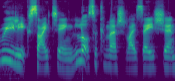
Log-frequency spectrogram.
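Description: A woman with a bright, sharp tone speaks at a moderate pace in a very clean recording with a silent background. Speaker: venture capitalist, competition judge. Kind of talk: interview. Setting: networking event. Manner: animated.

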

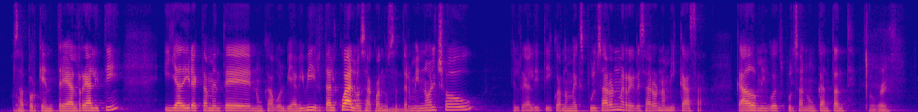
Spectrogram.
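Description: Vocal fry runs through very fast speech with ordinary pitch variation. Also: woman, very deep, low pitch for a woman. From northern Mexico, Chihuahua. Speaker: actress and singer. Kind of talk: casual chat.

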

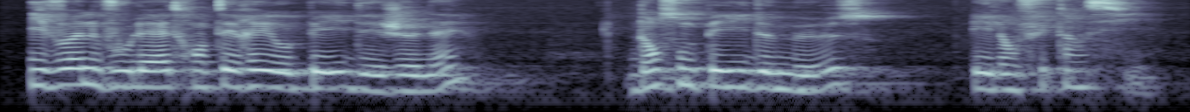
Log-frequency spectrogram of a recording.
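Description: A woman's medium-pitched, monotone, flat delivery at a fairly slow pace, with long, frequent pauses, audible room echo and noticeable background noise. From Paris suburbs, France. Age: 40s. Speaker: poet. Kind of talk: literary presentation.

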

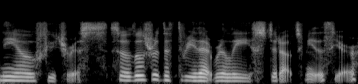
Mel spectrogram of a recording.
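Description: With an ordinary speaking voice, a woman talks at a medium pitch with ordinary pitch variation. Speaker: critic. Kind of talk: casual chat.

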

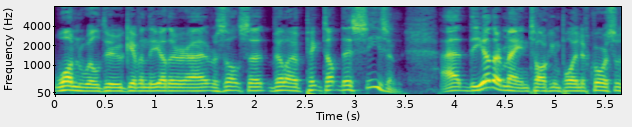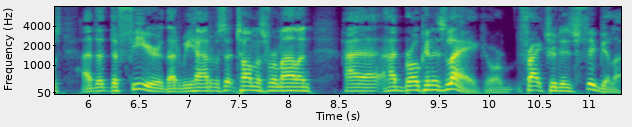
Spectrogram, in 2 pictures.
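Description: A man with a plain, everyday voice speaks at a fairly quick pace in a medium pitch with ordinary variation, on a very clean recording with a silent background. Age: 30s. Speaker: football podcast host. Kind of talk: casual chat. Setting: studio.

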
